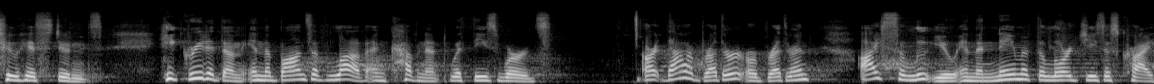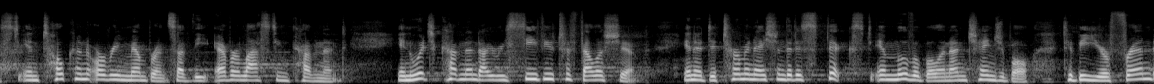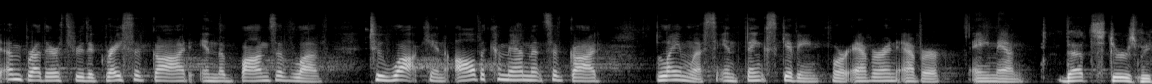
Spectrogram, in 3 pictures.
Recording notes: delivered this forum address on October 31, 2023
